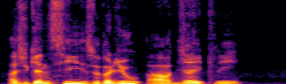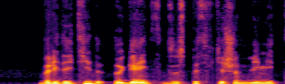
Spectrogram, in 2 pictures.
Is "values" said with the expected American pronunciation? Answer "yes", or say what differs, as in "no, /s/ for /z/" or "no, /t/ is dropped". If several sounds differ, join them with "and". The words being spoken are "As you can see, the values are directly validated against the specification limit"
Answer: no, /z/ is dropped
